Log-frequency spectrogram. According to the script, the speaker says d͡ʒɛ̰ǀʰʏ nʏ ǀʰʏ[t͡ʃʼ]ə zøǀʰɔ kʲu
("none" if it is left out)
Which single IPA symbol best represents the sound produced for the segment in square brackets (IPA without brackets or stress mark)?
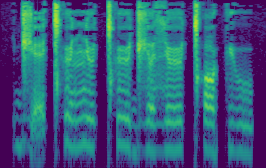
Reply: d͡ʒ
